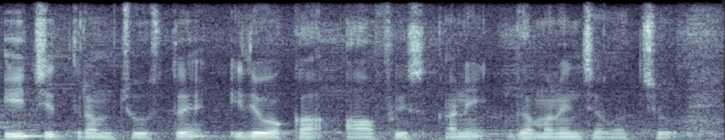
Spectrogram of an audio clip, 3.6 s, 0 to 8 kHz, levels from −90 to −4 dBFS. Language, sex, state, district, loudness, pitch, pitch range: Telugu, male, Telangana, Hyderabad, -18 LUFS, 100 Hz, 100-110 Hz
